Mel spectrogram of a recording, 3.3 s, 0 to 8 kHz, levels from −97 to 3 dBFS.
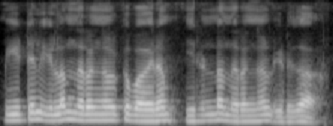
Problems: none marked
